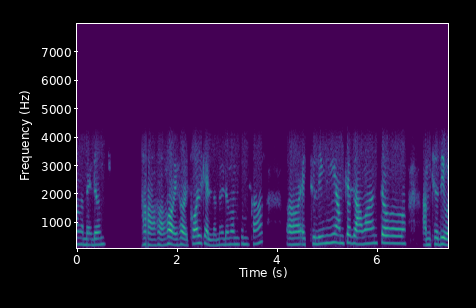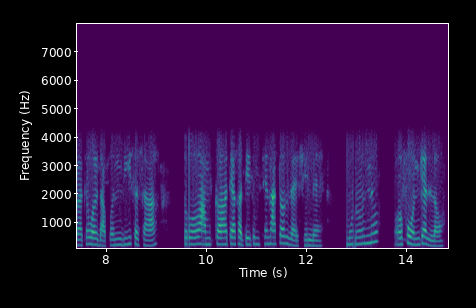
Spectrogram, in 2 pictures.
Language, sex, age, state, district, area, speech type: Goan Konkani, female, 18-30, Goa, Tiswadi, rural, conversation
